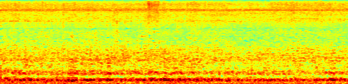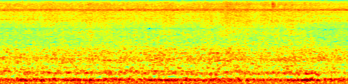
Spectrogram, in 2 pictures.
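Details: Many wild giant honey bees (Apis dorsata) buzz continuously as the colony is painted, a thick low drone that swells slightly at moments, with a thin steady high-pitched whine in the background.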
